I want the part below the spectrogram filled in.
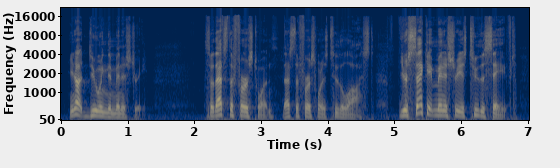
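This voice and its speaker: A man's fairly high-pitched voice with vocal fry, very wide pitch swings, and a fairly quick pace, on a very clean recording with a silent background. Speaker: preacher. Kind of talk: sermon. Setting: church. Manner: animated.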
